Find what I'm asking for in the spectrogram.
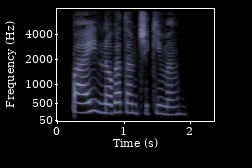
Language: Yanahuanca Pasco Quechua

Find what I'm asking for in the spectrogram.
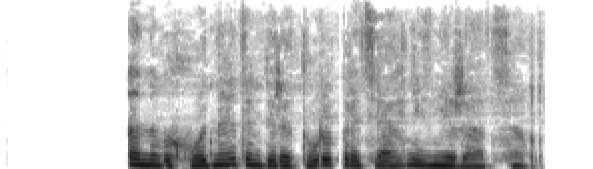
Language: Belarusian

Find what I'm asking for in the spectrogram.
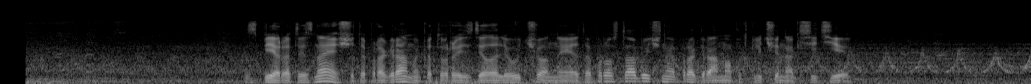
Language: Russian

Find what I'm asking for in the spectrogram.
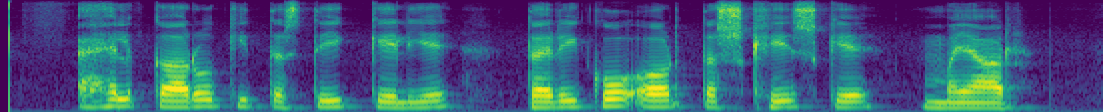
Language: Urdu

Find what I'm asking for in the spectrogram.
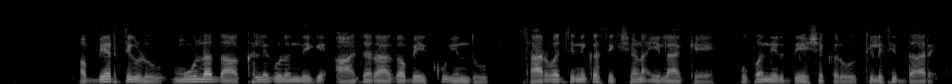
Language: Kannada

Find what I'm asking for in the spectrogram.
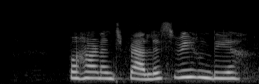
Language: Punjabi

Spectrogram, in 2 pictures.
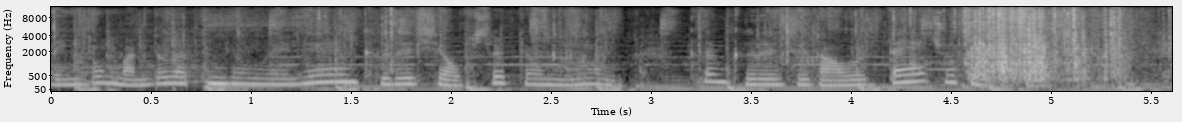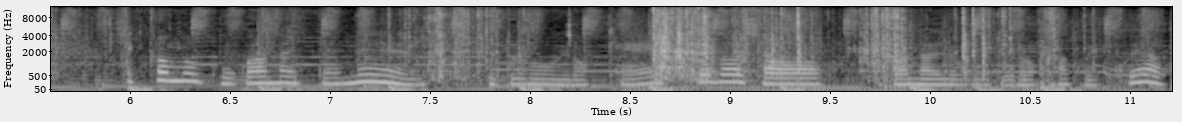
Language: Korean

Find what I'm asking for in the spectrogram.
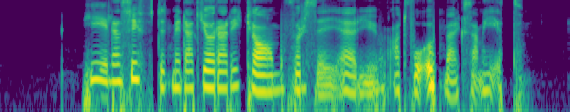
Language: Swedish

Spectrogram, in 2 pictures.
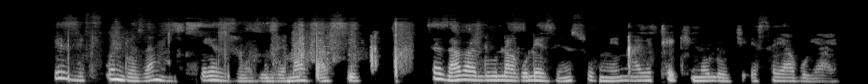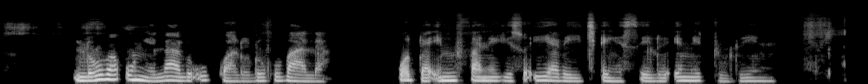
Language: North Ndebele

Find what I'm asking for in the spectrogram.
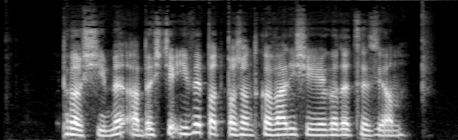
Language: Polish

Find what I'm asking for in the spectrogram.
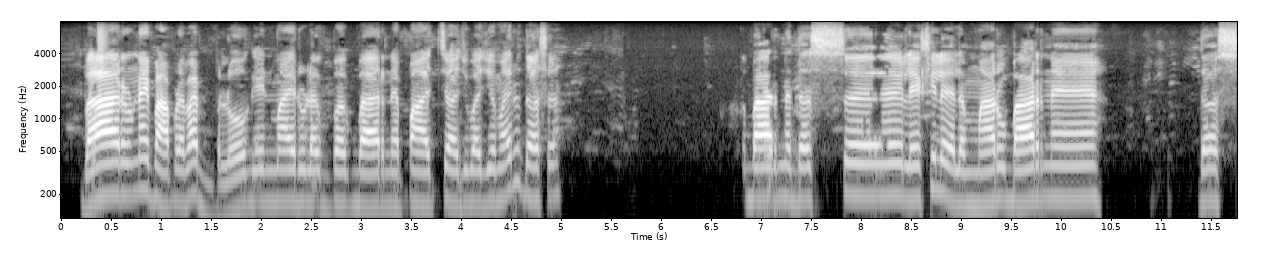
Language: Gujarati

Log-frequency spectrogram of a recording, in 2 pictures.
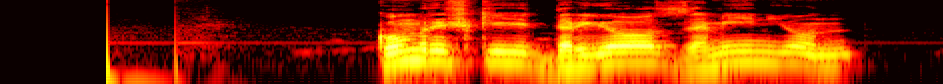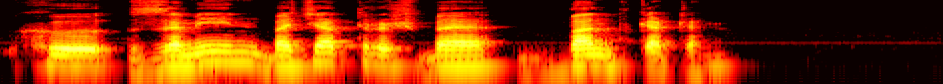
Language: Wakhi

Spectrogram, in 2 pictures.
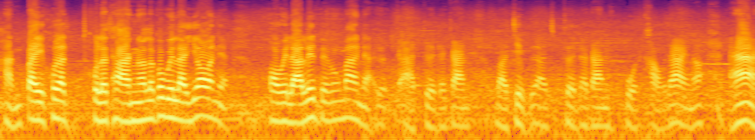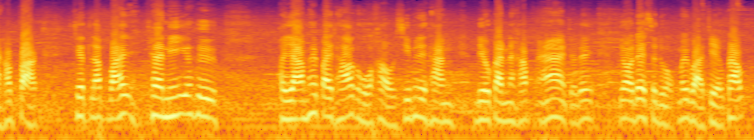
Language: Thai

